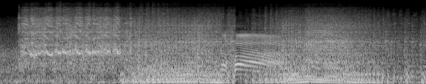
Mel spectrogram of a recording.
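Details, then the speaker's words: WR dirt bike after carburetor rebuild and reinstall, stock small end cap still fitted: single revs rising and dropping cleanly with crisp throttle response, no misfire or popping; runs great. "runs great. Still all funny, still got the small end cap in here."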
